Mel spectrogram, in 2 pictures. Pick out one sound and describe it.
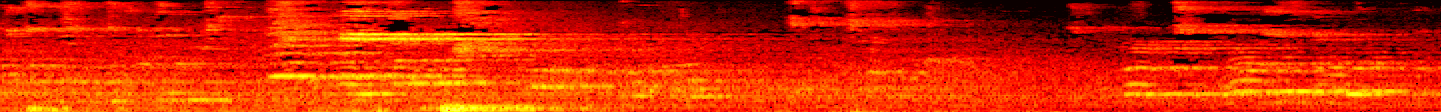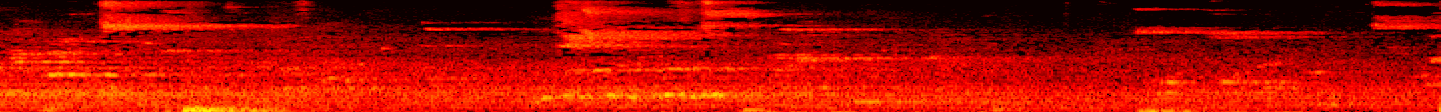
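Players shout on the court in a large echoing hall.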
